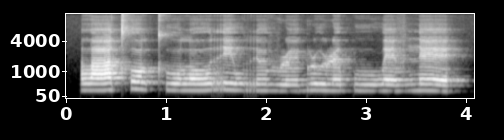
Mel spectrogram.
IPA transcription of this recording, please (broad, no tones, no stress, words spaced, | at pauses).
lˠatʰolˠtʰu lˠorewrɵv ɭøɡɭuɭə puwɛv nɛ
